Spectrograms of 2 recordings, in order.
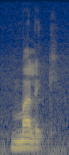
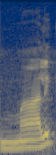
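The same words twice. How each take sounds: First: The first vowel is kept short. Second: The first vowel is drawn out long. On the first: It means king or sovereign. "tanpa ada alif, tidak dibaca panjang" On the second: It means owner. "Dibaca panjang"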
